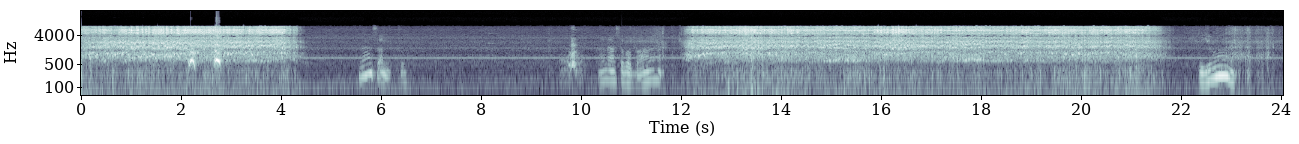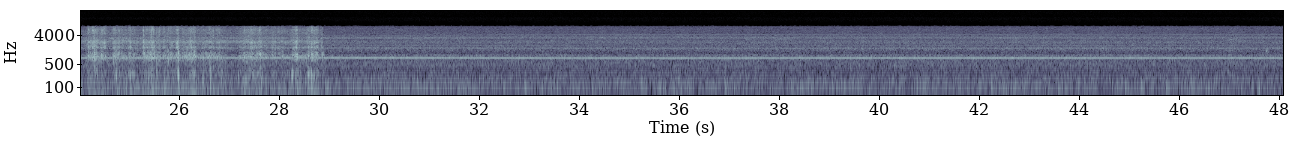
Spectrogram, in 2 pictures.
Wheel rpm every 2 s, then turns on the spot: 150, 160, 20, 0, 0, 10, 130, 160, 160, 160, 120, 10, 20, 20, 10, 0, 0, 0, 0, 0, 0, 0, 0, 0.
22-30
